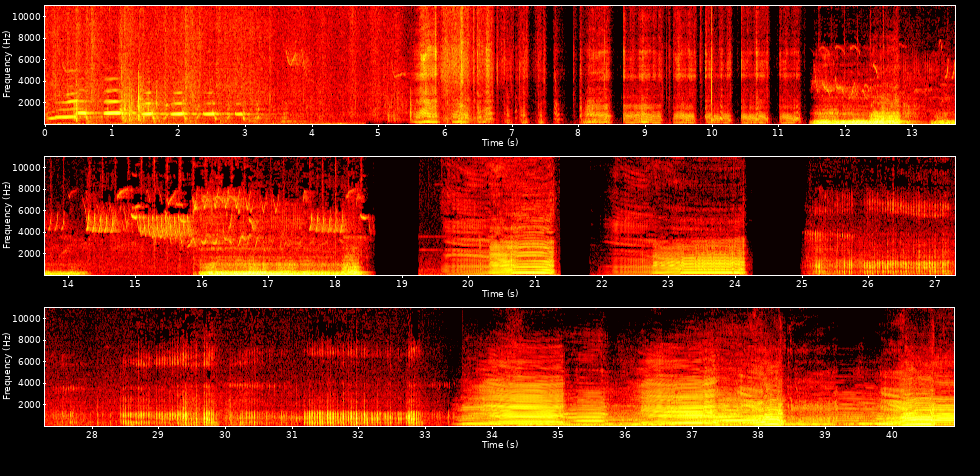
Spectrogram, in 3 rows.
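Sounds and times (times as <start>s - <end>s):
cattle mooing: 19.6s - 21.4s, 33.4s - 40.9s.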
